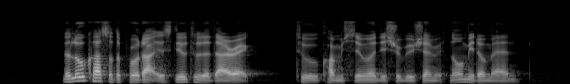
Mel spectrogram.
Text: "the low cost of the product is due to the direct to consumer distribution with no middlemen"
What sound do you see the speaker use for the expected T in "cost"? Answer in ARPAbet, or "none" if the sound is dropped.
none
